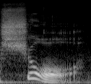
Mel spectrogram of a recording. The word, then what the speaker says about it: sure: And you can hear the pronunciation. So the pronunciation is sh, sh, sh. Sure. Sure.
